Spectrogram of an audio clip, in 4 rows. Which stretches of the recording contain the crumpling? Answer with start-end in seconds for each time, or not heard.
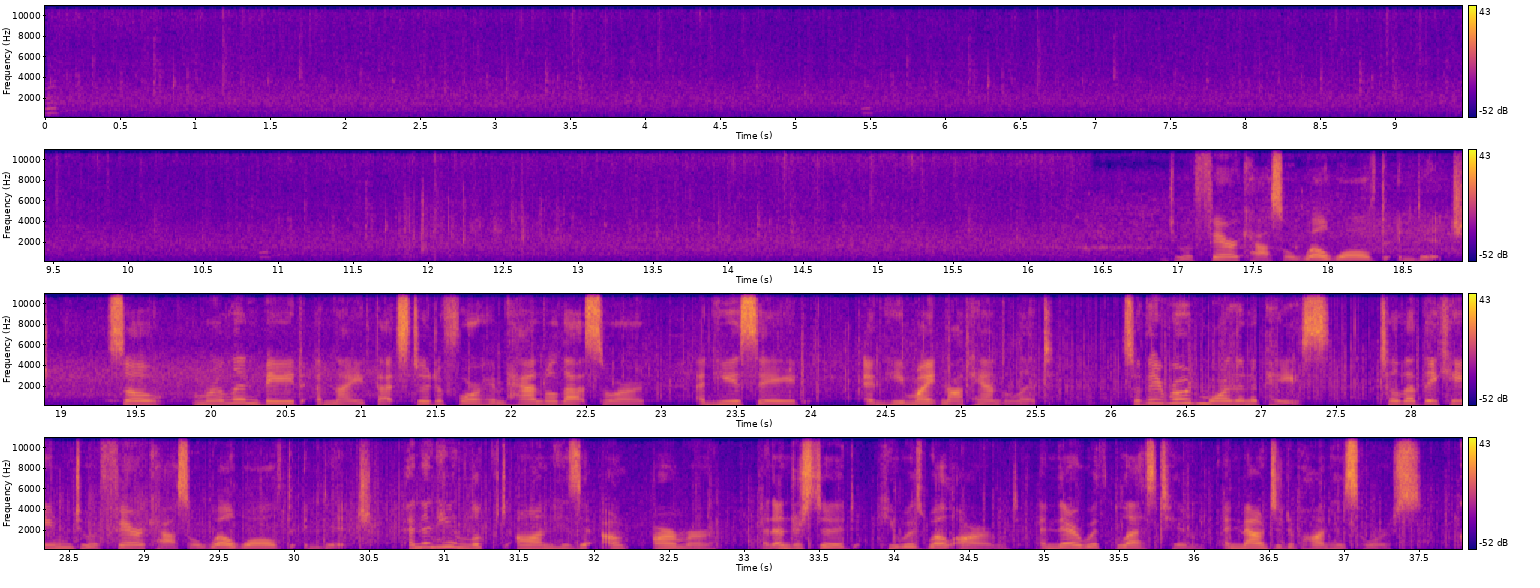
11.8-13.0.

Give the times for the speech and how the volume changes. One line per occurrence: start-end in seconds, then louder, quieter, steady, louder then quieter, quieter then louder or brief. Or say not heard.
16.9-37.7 steady.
